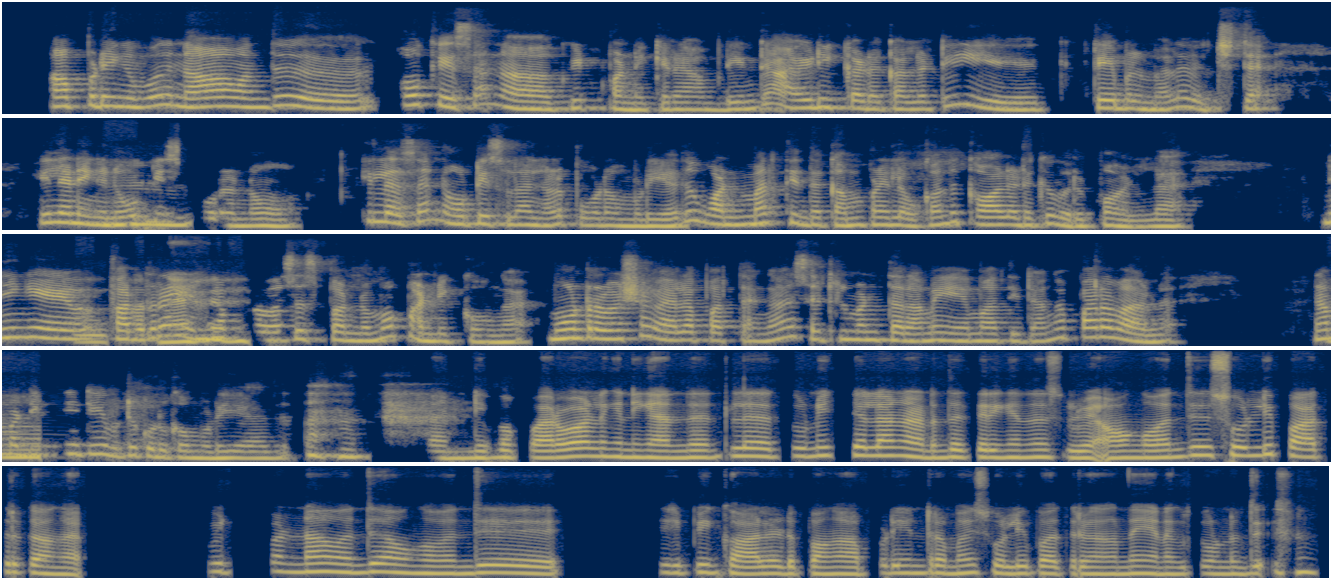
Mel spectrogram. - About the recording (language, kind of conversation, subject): Tamil, podcast, நீங்கள் வாழ்க்கையின் நோக்கத்தை எப்படிக் கண்டுபிடித்தீர்கள்?
- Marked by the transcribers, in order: in English: "குயிட்"; in English: "ஃப்ர்தர்ஆ"; chuckle; in English: "புரோசஸ்"; in English: "செட்டில்மென்ட்"; in English: "டிக்னிட்டிய"; chuckle; in English: "குயிட்"; chuckle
